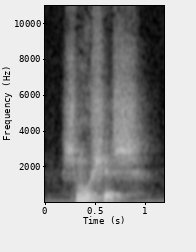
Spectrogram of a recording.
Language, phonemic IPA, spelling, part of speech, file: Dutch, /ˈsmuʃəs/, smoesjes, noun, Nl-smoesjes.ogg
- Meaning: plural of smoesje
